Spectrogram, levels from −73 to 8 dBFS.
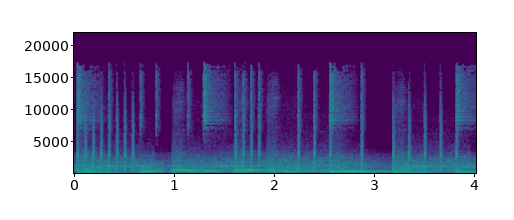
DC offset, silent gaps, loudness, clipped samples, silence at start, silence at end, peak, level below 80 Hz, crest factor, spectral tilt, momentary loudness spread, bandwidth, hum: under 0.1%; none; -26 LUFS; under 0.1%; 0 s; 0 s; -10 dBFS; -50 dBFS; 18 dB; -3 dB/octave; 3 LU; 17.5 kHz; none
